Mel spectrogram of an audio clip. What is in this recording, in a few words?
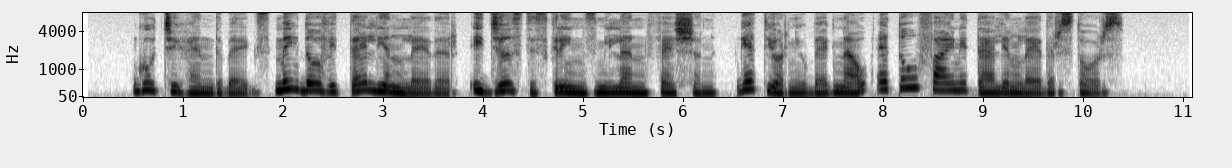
Italian Accent; foreign languages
